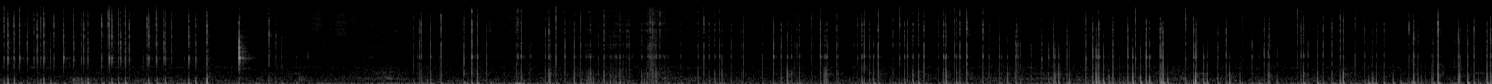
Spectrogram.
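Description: Long red acrylic nails scratch and tap across the segmented surface of a solid, unwrapped dark chocolate bar held in both hands, then grip its edges. The result is a quiet, steady stream of dense, dry clicks and scratchy rasps with a faint tonal ring around 1.3 kHz and a bright, crisp top.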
